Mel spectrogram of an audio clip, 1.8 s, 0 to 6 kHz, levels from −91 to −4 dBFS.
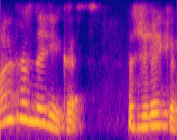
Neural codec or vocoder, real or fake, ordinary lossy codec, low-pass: codec, 16 kHz, 2 kbps, FreqCodec, smaller model; fake; Opus, 32 kbps; 5.4 kHz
